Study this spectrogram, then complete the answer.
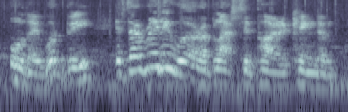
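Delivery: ordinary delivery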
